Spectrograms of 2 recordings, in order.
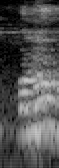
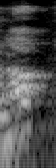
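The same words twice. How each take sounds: First: कनॉफ with the k sounded before the n; wrong pronunciation. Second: नॉफ with the k silent, starting on the n; correct pronunciation. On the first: Teacher showing students the mistake of reading कनॉफ with a spoken k. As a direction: say कनॉफ with a clear k at the start, as if the k were not silent. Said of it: "अगर के को उच्चारण करते". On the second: Teacher modelling the right reading नॉफ for students, with no k. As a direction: begin नॉफ straight on the n and leave the k unsaid. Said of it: "इस को के को नहीं पढ़ते". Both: Shown as a demonstration.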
